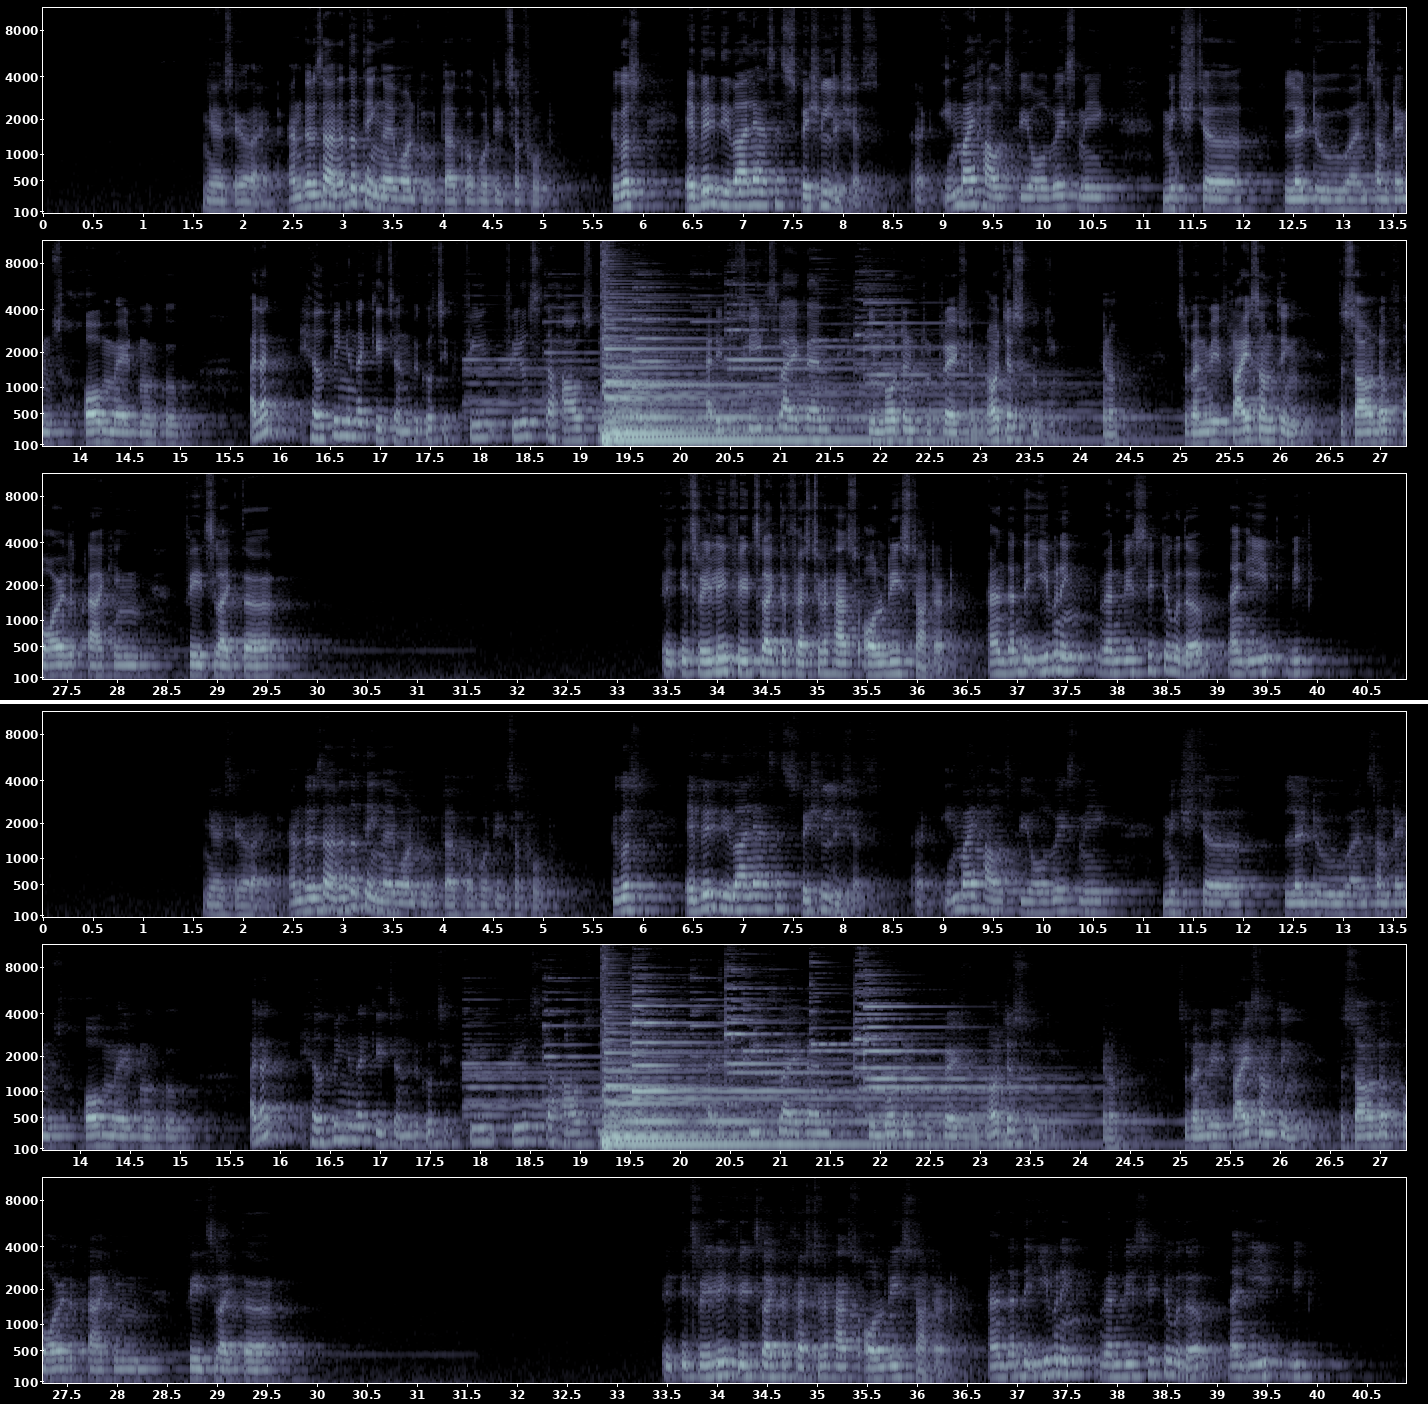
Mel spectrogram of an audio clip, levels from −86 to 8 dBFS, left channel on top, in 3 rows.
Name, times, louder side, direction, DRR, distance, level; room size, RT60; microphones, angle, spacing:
voice 1, 1.6-5.0 5.7-6.0 6.4-8.3 8.7-10.7 11.2-12.0 12.4-15.1 15.7-19.8 20.2-21.5 21.9-23.8 24.2-24.4 25.0-26.2 26.6-28.3 28.7-29.6 33.4-36.4 36.7-39.9, left 3 dB, 75° left, 9 dB, 1.1 m, -31 dB
sound 1, 17.8-24.1, right 8 dB, 70° right, 1.1 m, -34 dB
Strum, 19.2-23.9 24.3-24.5, left 1 dB, 10° left, 0.6 m, -27 dB
15.0 x 14.0 x 5.6 m, 1.1 s
head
